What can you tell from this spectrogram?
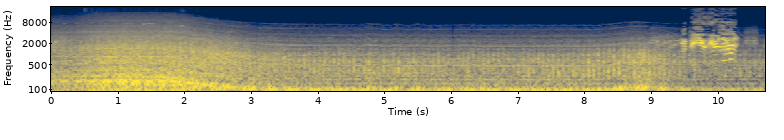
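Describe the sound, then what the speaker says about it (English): In the war game Frontlines: Fuel of War, a heavy attack helicopter drones loudly with rotor roar and engine whine, holding steady and close before a sharp burst of noise near the end, with voices talking over it. "Enemy choppers inbound to your position."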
